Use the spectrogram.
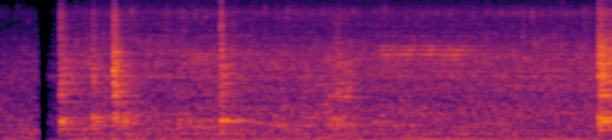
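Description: Mutton liver cooks in a pan as water is poured in, giving a steady sizzle and bubbling with a few sharp splashes and stirring scrapes, close and fairly loud throughout.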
